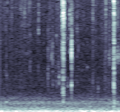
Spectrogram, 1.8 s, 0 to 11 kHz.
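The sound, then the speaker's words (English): Steady low rumble of a car driving on a 100 km/h road behind a slower distribution lorry, heard from inside the cabin, with constant engine and tyre drone and a few faint light rattles and clicks. “Come drive with me!”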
